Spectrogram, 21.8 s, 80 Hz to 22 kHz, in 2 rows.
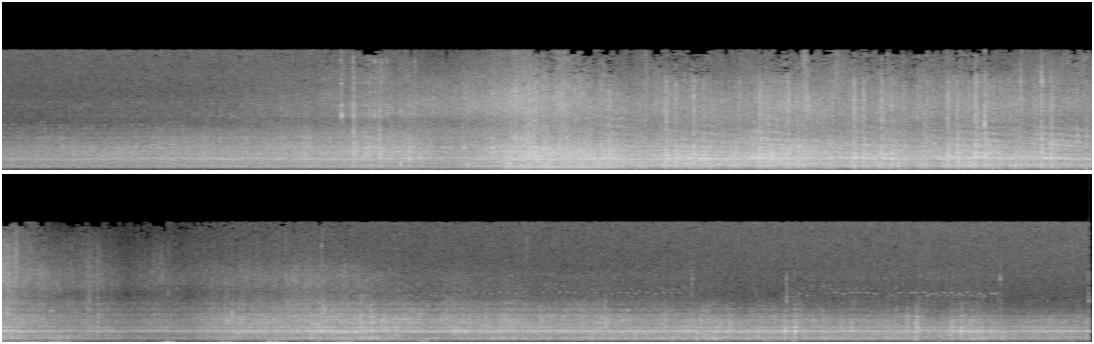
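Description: EP07 electric locomotive and its passenger coaches passing at speed. The rush of the train builds up and peaks about five seconds in as the locomotive goes by, and the coaches rush past with their wheel noise. A few deep wheel thumps come as the last coaches clear, then the sound fades as the train draws away, leaving a thin steady high whine.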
